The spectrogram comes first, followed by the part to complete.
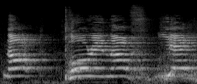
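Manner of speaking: very high, drawn-out bird taunt; taunting sparrow. A narrator's reading. Sparrow taunting over the dead horse, high and relentless. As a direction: ring it out high and slow.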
